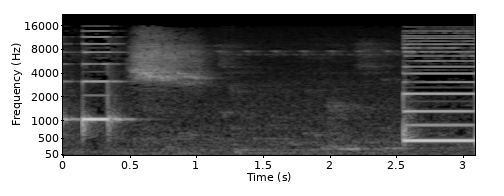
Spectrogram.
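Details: HP ProBook 440 G7 powered on with charger only, battery disconnected: short high beep then longer lower beep at startup; battery ruled out, hardware fault suspected, RAM to be tested next.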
